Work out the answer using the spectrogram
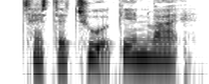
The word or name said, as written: tastaturgenvej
